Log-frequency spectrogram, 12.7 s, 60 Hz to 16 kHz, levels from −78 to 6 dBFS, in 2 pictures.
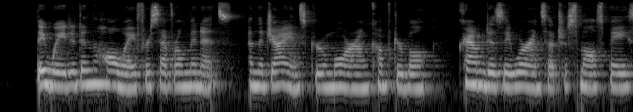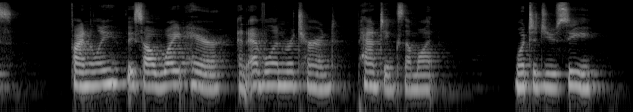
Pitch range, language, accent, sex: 210-285 Hz, English, American, female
